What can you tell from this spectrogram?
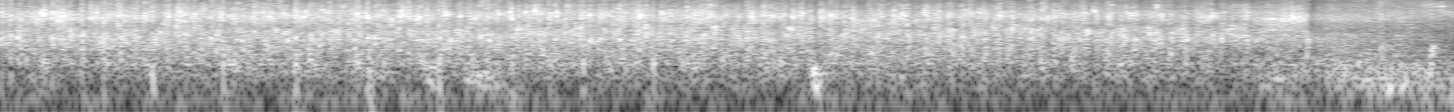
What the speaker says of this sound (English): Let's give a round of applause for all those people who helped you along the way.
